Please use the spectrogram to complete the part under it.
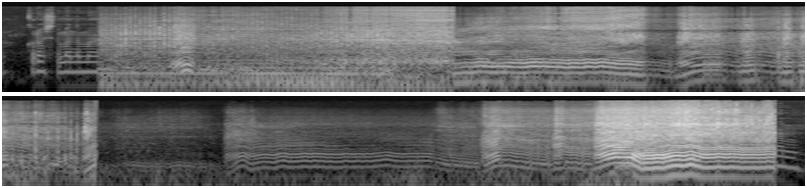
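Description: A dirt bike engine roars and revs hard.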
